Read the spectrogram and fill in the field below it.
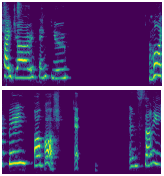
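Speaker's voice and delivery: choking mid-speech, mouth full, high and slow. Welcoming people by name while choking on food while talking. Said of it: "I'm choking on a Tim Tam".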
